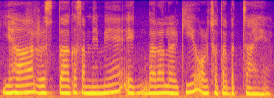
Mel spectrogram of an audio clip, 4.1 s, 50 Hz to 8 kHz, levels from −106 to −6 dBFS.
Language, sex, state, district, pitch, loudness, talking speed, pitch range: Hindi, female, Arunachal Pradesh, Papum Pare, 205 Hz, -14 LUFS, 175 wpm, 195-215 Hz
